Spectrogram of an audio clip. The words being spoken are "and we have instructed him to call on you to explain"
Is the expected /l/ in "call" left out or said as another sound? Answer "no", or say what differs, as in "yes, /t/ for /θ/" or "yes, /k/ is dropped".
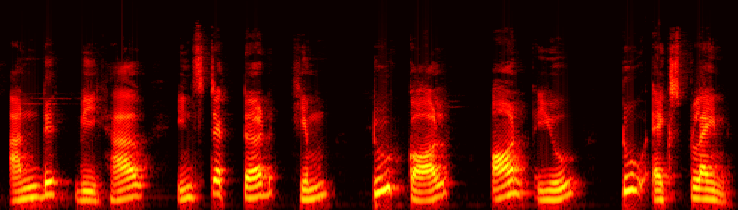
no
